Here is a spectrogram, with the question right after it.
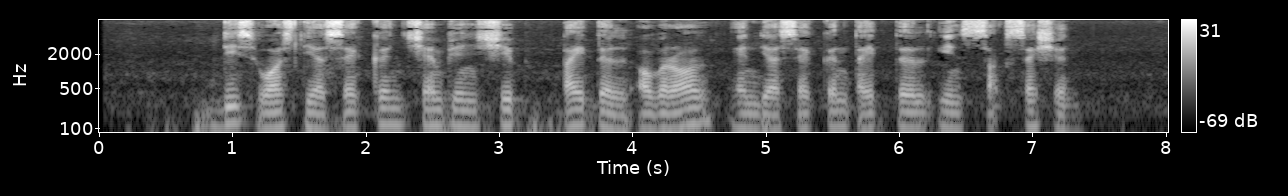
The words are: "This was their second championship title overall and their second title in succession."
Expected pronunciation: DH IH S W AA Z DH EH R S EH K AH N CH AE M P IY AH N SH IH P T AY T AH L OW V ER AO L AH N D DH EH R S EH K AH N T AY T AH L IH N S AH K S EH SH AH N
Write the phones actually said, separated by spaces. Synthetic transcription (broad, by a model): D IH S W AA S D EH S EH K AH N CH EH M P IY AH N SH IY P T AY T AH L OW V ER AO L AH N D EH S EH K AH N T AY T AH L IH N S AH K S EH SH AH N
